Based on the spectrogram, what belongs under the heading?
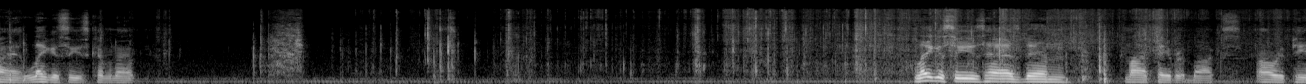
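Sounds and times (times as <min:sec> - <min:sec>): plastic wrapping crinkling and tearing: 0:03.4 - 0:13.0.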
